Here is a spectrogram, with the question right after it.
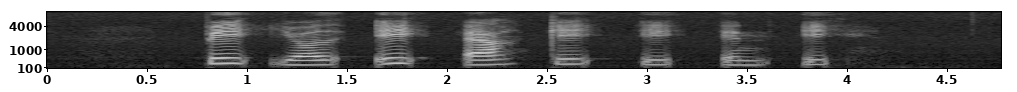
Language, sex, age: Danish, female, 20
